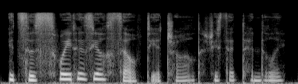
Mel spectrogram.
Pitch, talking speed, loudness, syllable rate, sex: 195 Hz, 200 wpm, -18 LUFS, 4.8 syllables/s, female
